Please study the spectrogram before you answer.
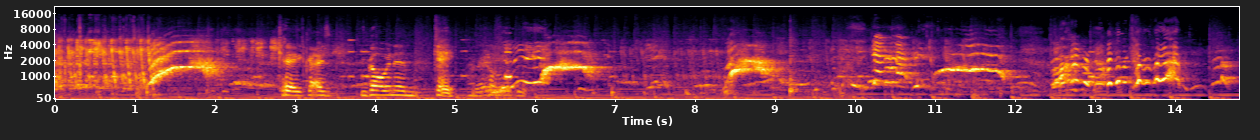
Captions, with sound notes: - Okay guys, I'm going in. - Okay. (screaming) - Get her.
